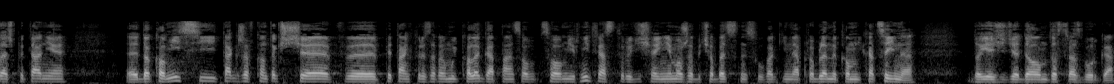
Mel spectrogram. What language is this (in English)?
Polish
